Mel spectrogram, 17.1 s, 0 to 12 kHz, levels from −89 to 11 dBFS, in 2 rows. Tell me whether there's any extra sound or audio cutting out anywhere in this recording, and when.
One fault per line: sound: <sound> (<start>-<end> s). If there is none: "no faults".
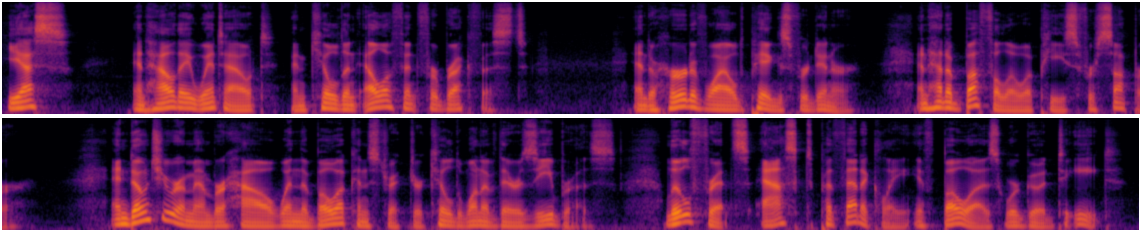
no faults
